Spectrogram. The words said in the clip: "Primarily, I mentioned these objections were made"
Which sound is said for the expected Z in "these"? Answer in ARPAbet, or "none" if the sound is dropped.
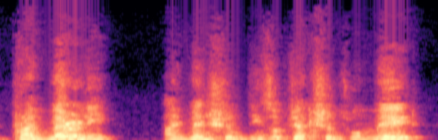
Z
